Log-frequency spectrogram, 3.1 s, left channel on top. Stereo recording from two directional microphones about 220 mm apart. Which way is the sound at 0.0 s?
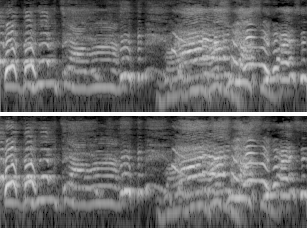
10° right (ahead or behind).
